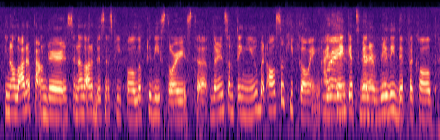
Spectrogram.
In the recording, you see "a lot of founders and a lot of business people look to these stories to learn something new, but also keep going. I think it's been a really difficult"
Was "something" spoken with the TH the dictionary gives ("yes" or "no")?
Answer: yes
